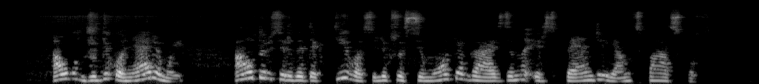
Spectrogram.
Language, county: Lithuanian, Klaipėda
